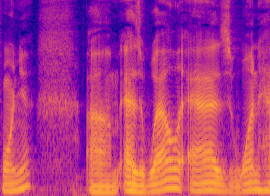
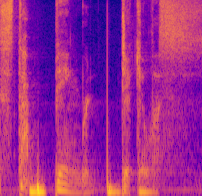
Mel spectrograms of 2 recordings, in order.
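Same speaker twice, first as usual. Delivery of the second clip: put-on little child's fed-up, grumbling complaining voice; 4 semitones lower than usual. Imitating a son scrunching up his face: imitating his son. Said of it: "he scrunches up his face like".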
